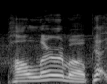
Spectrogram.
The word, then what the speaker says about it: Palermo: It's Pelermo. You can't have Pelermo without Palermo. – P-A-L-E-R-M-O.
